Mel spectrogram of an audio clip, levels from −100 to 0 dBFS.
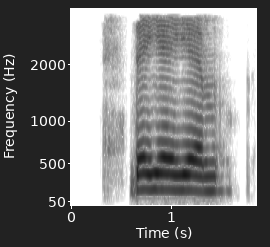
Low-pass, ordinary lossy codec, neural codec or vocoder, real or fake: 3.6 kHz; MP3, 24 kbps; codec, 16 kHz, 4.8 kbps, FACodec; fake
